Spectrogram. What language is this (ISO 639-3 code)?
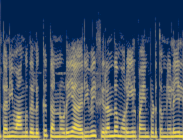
tam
